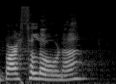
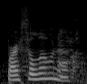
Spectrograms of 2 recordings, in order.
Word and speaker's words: Barcelona: We went to Barcelona. That's how they say it. Yeah? Because once, a long time ago, a king had a lisp and that was it. And everybody had to say Barcelona.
